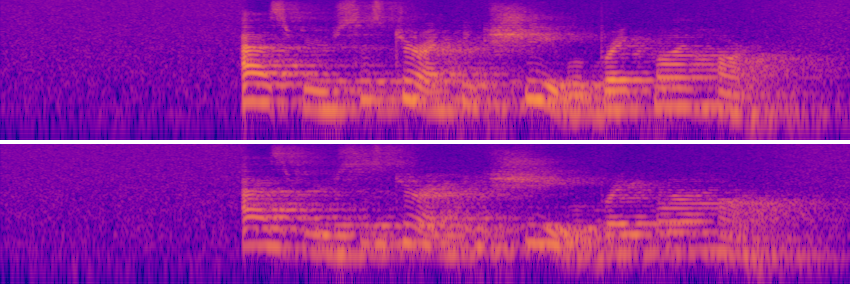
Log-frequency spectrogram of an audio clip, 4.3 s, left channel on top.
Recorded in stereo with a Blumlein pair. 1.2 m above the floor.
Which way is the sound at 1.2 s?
65° left.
